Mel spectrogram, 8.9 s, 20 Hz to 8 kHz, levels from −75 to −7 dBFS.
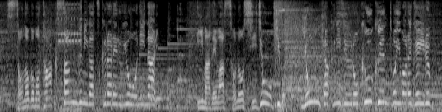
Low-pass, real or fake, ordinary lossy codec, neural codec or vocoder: none; real; none; none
